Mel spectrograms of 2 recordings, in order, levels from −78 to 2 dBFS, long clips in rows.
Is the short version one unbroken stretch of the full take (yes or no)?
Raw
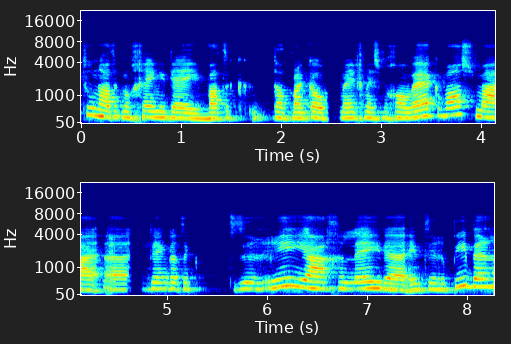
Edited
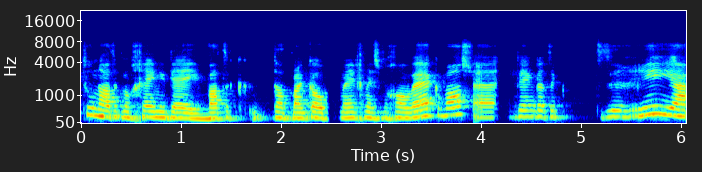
no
